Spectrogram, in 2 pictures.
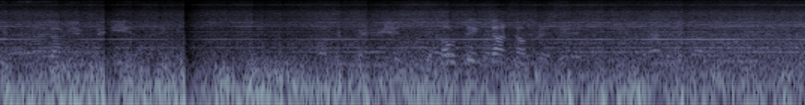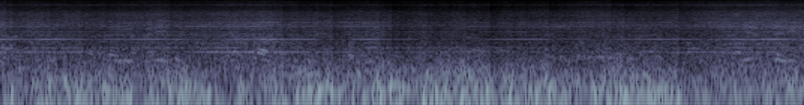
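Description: Men talk with one another in friendly tones outdoors.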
